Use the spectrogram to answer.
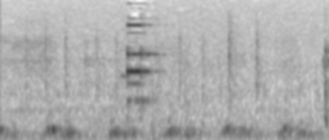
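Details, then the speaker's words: A single short electronic beep over a repeating low pulsing tone in a quiet hospital room: monitor sounds during labor induction, with the mother dilated from four to eight centimetres. "there's a lot of beeping going on from over here and there's like a doo doo doo over here i don't know what's going on it's been going on for a while"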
